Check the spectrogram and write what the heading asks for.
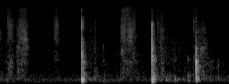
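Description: Basketball dribbled on an outdoor asphalt court: three sharp bounces, the last two coming closer together.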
